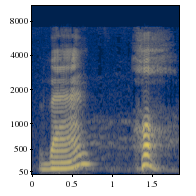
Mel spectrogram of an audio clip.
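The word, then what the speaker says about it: Van Gogh: பெயரை எவ்வாறு உச்சரிக்கிறதுன்னு பார்ப்போம் இதுல ஹ வேன் கோப் என்று சொல்லுவாங்க வேன் கோப் பிரிட்டன்ல பிரிட்டிஷ் அமெரிக்கால வந்து வேன் கோ என்று சொல்லுவாங்க ஆனா டட்ச்ல வந்து டட்ச் இப்ப ஹாலாண்ட் நெதர்லாண்ட்ஸ் அங்க வந்து இதை எப்படி ப்ரொனௌன்ஸ் பண்றதுன்னா வேன் வேன் ஹோ ஜி உச்சரிக்கிறது இல்ல ஜி க்கு பதிலாக ஹோ என்ற சவுண்ட் கொடுக்கிறார் வேன் ஹோ என்ற ஒரு சவுண்ட் இது ஒரு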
